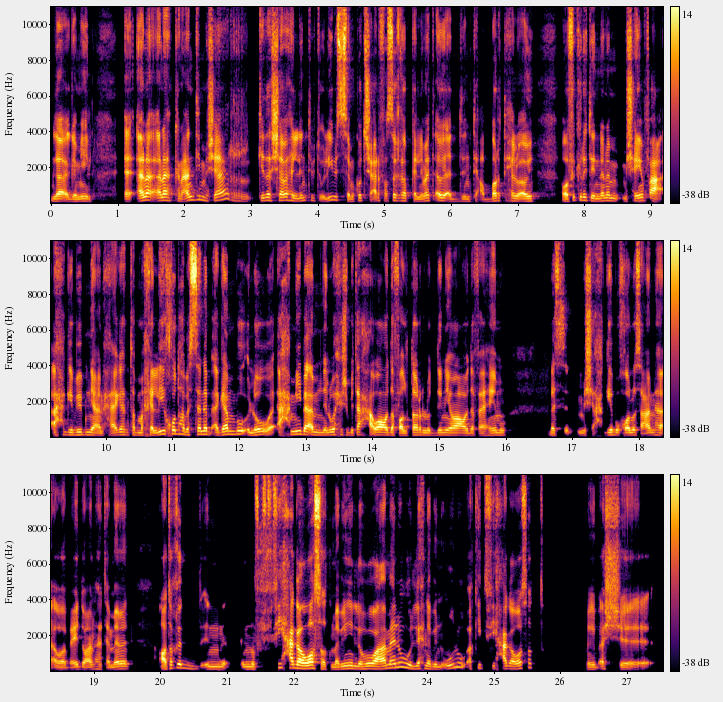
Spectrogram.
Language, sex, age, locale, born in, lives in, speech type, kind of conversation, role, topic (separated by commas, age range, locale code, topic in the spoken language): Arabic, male, 30-34, ar-EG, Saudi Arabia, Egypt, conversation, podcast, guest, إزاي بتختار مهارة جديدة تقضي فيها وقت فراغك؟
